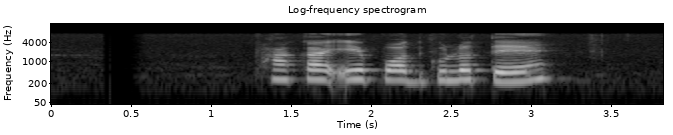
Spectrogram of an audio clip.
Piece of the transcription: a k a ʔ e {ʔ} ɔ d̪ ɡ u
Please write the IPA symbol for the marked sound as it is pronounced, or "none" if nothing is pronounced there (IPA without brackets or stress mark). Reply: p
